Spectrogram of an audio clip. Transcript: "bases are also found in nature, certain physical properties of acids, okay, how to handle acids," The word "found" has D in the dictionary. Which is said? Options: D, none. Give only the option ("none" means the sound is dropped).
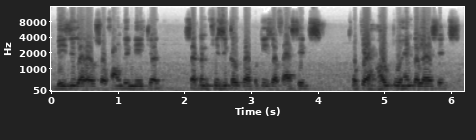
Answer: D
